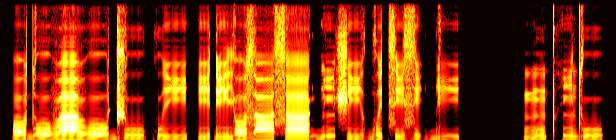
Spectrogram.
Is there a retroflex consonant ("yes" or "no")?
no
